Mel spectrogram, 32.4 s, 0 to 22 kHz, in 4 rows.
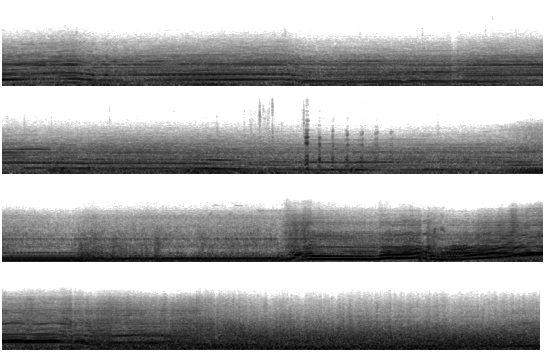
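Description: Ferrari 458 Speciale's naturally aspirated 4.5-litre V8 under way, its revs climbing and then dropping sharply with each quick gear change. About halfway through it gets louder, with a deep low rumble. A little later the revs sweep up and down several times before settling.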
